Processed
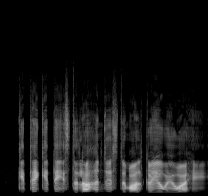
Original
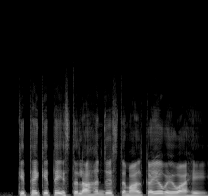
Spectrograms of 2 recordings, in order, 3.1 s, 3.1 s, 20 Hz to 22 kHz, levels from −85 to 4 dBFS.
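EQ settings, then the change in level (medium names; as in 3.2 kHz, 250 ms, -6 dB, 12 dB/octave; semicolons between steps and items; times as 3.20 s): steep high-pass 850 Hz 72 dB/octave; +5.5 dB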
